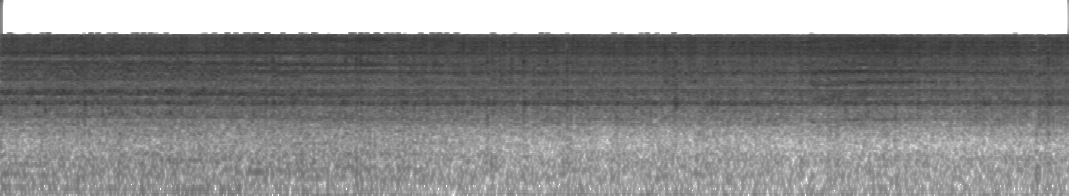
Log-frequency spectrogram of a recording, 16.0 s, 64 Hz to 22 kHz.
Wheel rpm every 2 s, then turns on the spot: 160, 170, 160, 170, 170, 170, 170, 170.
none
